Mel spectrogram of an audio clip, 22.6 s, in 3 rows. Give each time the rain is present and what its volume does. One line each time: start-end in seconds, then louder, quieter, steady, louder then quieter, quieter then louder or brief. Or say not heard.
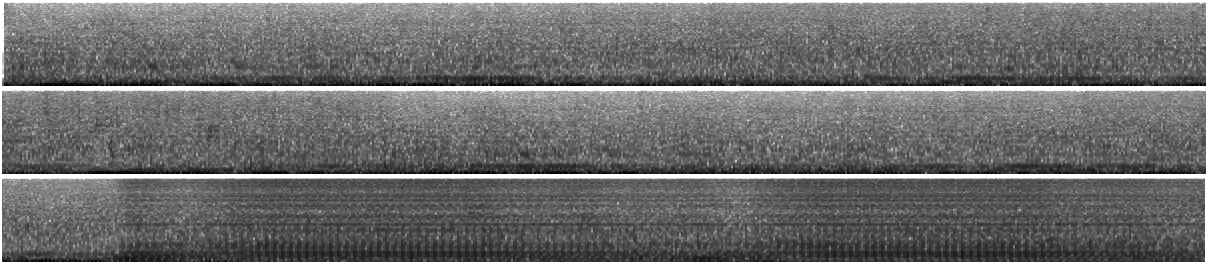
0.0-22.5 steady.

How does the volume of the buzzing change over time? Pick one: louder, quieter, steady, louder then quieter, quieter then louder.
louder.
